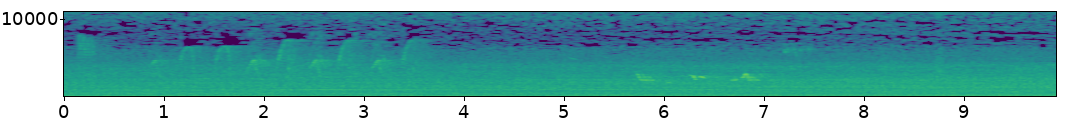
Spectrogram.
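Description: Mobile crane's diesel engine running steadily at a low drone, its tone shifting slightly about four seconds in. A few short high bird chirps sound over it in the first half.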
